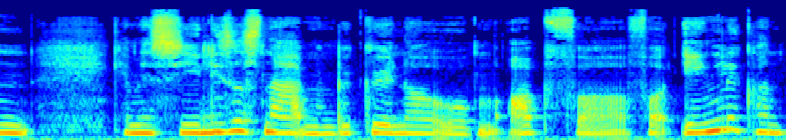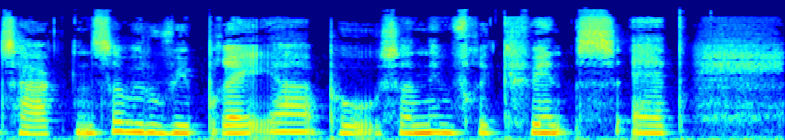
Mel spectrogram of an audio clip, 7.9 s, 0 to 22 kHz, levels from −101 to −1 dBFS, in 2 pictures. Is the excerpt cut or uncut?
uncut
